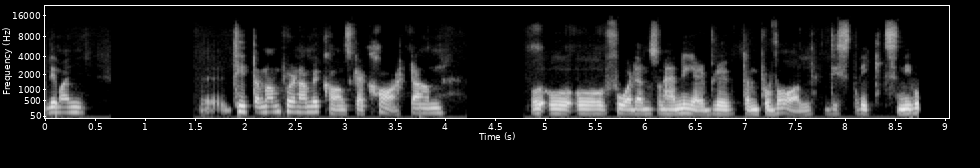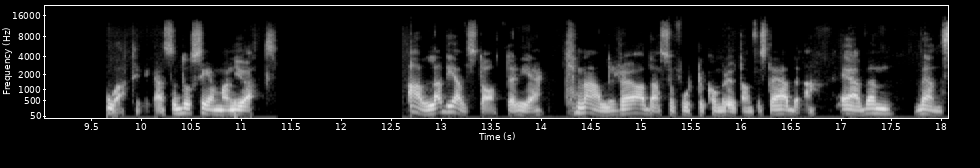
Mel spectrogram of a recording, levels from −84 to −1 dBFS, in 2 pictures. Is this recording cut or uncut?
uncut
